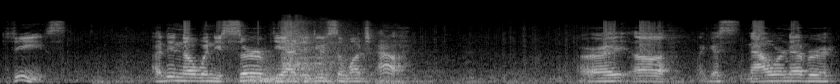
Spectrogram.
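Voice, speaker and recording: Slow-talking man, higher voice, noisy recording. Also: fairly even intonation. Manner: jokey mock-complaining, talking back to the game. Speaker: let's play gamer. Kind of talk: casual gameplay commentary.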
